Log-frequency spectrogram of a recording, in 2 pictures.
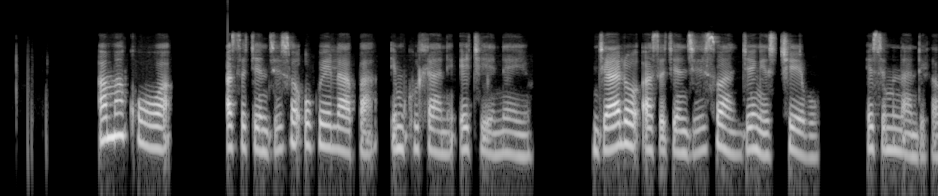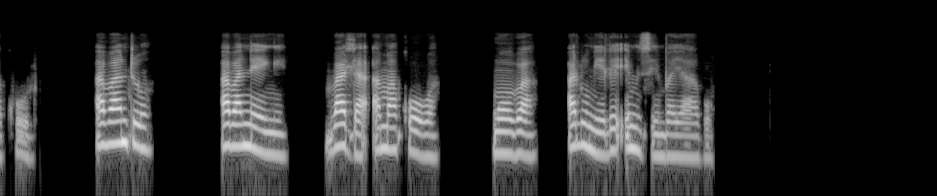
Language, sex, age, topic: North Ndebele, male, 50+, health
